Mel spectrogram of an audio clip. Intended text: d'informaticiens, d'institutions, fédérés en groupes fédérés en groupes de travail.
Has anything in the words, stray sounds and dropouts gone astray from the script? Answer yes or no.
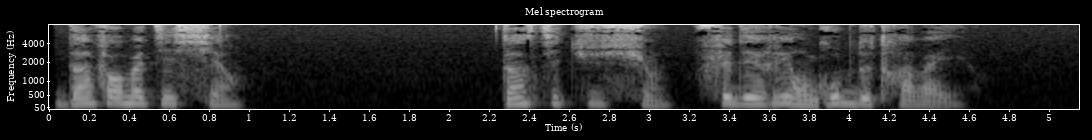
yes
